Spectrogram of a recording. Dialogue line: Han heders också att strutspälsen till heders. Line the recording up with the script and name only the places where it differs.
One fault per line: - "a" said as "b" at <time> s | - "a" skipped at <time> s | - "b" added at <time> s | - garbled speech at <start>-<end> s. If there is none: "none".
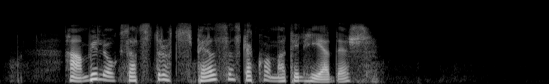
- "heders" said as "vill" at 0.9 s
- "ska komma" added at 2.4 s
